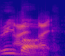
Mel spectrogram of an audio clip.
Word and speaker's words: Stribog: STRIBOG, because it is the name of like a supernatural creature in Slovakia. It's STRIBOG, very much STRIBOG. And I hate it because I said STRIBOG forever and I corrected people I've over again.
